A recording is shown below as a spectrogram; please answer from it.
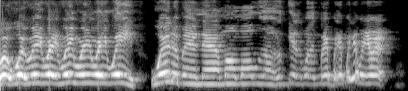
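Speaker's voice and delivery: loud, high, rushed stutter, tripping, words piling up. Imitating Mark Holmes chasing the speaker off his channel: imitating Mark Holmes stuttering. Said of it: "he gonna be stuttering".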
